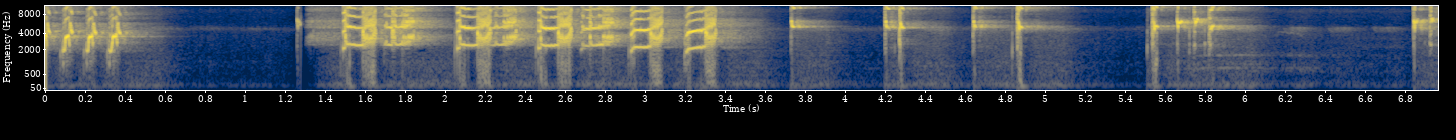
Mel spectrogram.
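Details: Lovebird calling to a rival: quick clusters of harsh, high twittering notes, followed by scattered single sharp chirps with short pauses between.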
